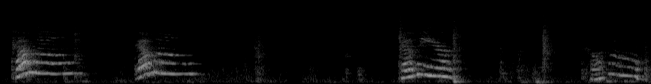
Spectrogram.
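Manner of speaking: high, fading come-on to a pet; soft high coaxing. Real, not acted. Coaxing her dog.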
